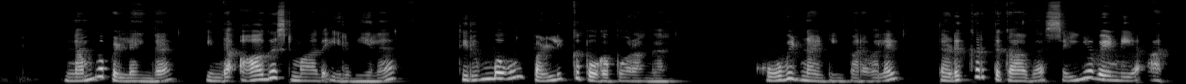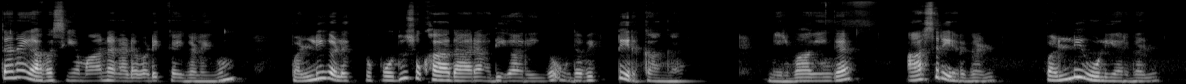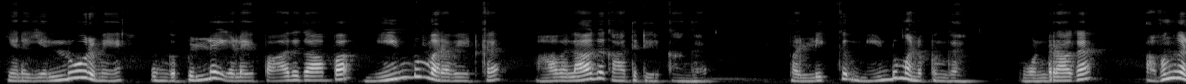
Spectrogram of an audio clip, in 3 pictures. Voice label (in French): Message TAMOUL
